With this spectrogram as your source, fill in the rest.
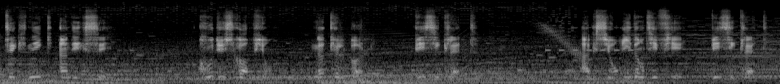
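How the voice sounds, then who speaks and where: A man voicing an emotionless robotic cartoon goalkeeper who speaks in flat, clipped statements. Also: on the high side, unhurried, pauses often. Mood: robotic, analytical. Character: emotionless robotic goalkeeper reciting analysed moves. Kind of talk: cartoon dub acting. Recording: loud music behind the voice.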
